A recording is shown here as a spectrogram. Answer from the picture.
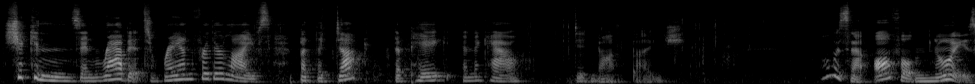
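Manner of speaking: lively storybook read-aloud to the class; reading to children. A narrator's reading. Teacher reading Wolf to her class in a storybook voice. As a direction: tell the story to the kids with expression.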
